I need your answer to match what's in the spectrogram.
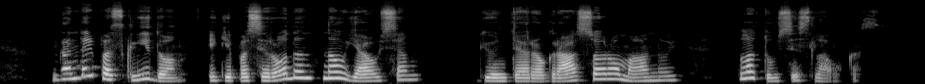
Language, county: Lithuanian, Vilnius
